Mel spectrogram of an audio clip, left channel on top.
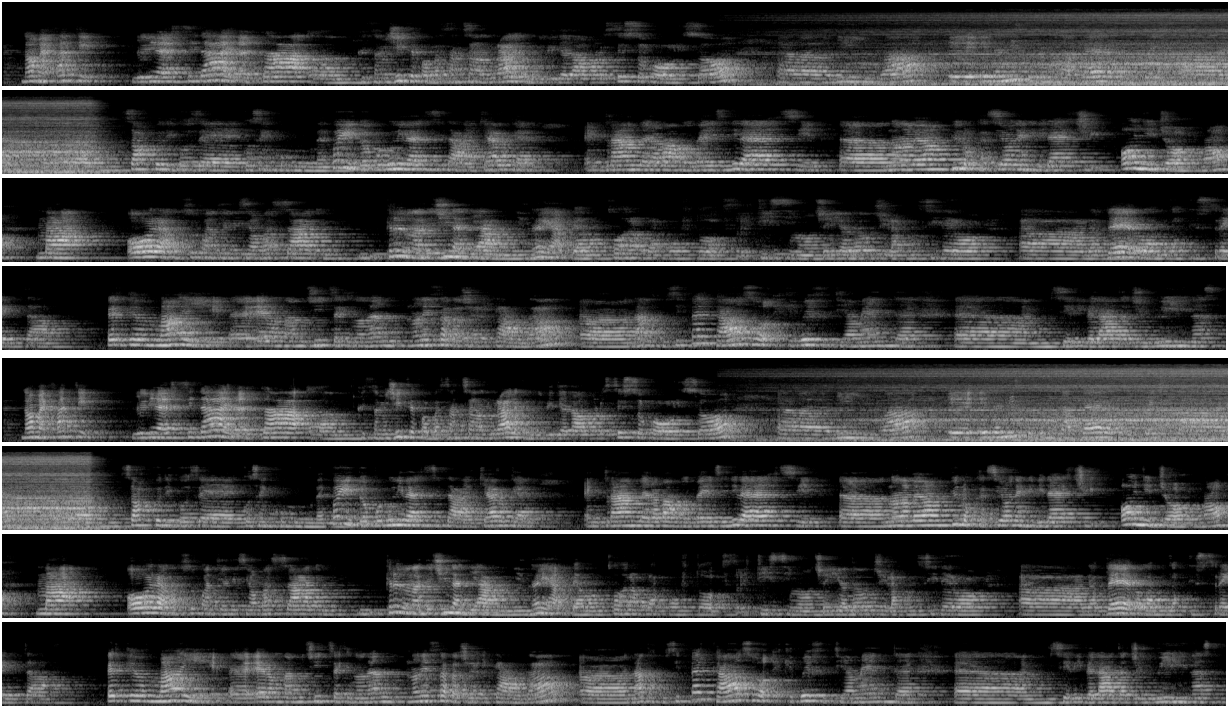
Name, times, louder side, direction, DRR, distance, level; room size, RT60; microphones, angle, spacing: voice 1, 0.2-0.9 1.3-17.6 18.1-23.2 23.4-24.6 24.9-25.3 25.8-34.4 34.7-37.3 37.8-48.9, right 1 dB, 50° right, 0 dB, 1.6 m, -24 dB
sound 1, 7.2-13.2, right 3 dB, 65° right, 1.2 m, -25 dB
13.0 x 5.5 x 3.4 m, 1.0 s
head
